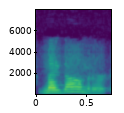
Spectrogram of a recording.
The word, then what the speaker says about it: magnetometer: Magnetometer, am I saying that right? Magnometer? – I don't know. – Magnometer. Yes, magnetometer.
